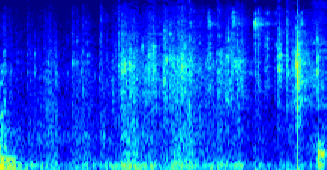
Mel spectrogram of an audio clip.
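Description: Pieces of Sabah plantation agarwood being moved by hand, a scatter of small hard clicks and rattling. Buyers judge the wood by this sound, which tells how heavy the wood is.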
